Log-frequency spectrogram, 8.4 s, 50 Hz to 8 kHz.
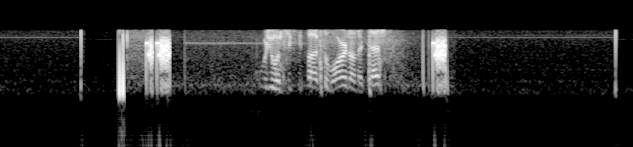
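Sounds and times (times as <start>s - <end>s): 
faint steady radio tone: 0.0s - 8.4s
radio transmission click: 1.0s - 2.6s, 3.7s - 6.0s
garbled radio transmission crackling bursts: 1.6s - 6.0s
speech: 4.8s - 5.3s.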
